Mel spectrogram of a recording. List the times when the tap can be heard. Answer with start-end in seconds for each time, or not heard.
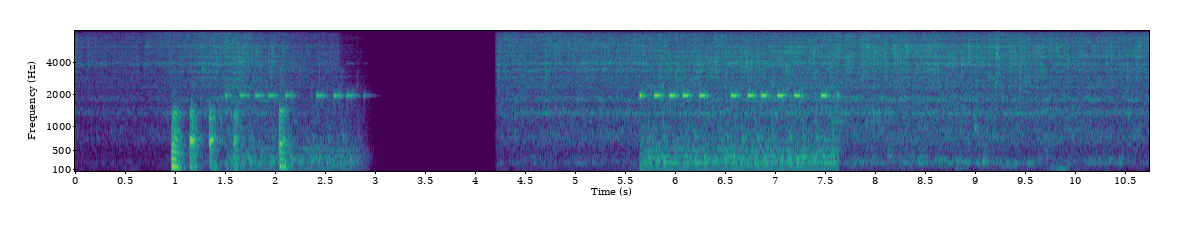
0.0-2.7, 4.2-10.7.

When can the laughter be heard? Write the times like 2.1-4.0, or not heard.
0.9-2.2.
